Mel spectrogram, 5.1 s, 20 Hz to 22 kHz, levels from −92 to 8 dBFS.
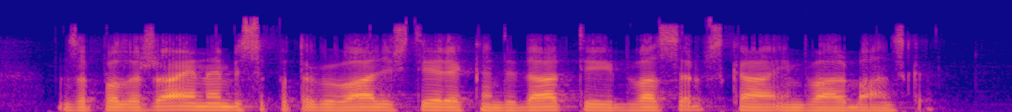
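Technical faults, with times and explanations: Throughout, Bluetooth SBC compression: the speech has a gritty, coarse noise riding on it and the treble flickers in and out, which fits a low bit budget near 64 kbps. This is likely SBC starving its upper sub-bands and quantising the rest crudely.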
